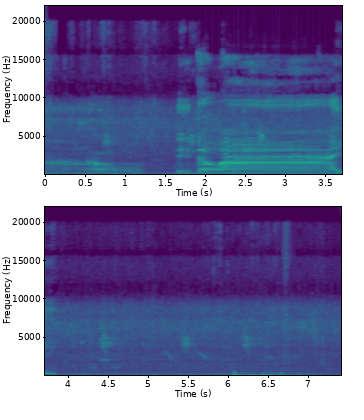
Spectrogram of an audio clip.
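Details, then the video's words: Baby monkey throwing a tantrum as its mother leaves: a short wavering cry, then a long, steady, strained scream lasting almost two seconds that ends in a falling squeal, over a low background hum. "Adorable Baby Monkey Tantrum When Mom Leaving"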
